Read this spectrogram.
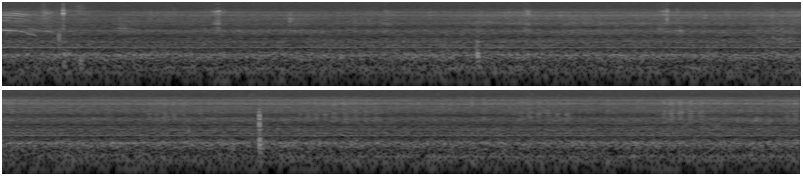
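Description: A fishing reel's handle turns with soft clicks.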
